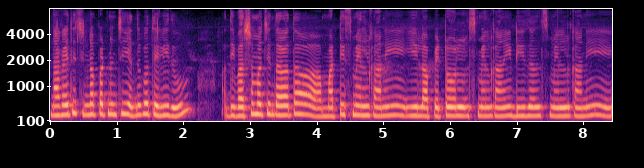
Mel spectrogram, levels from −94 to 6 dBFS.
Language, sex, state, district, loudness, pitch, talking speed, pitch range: Telugu, female, Andhra Pradesh, Anantapur, -14 LUFS, 235 Hz, 130 wpm, 225-260 Hz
